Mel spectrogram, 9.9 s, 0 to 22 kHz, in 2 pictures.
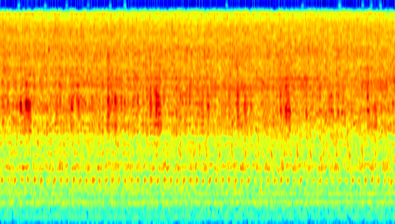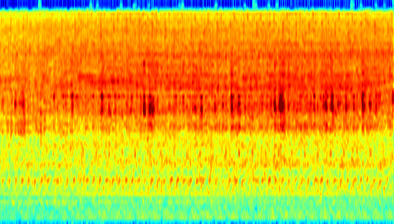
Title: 12v VR6 Ticking/Rattling Noise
